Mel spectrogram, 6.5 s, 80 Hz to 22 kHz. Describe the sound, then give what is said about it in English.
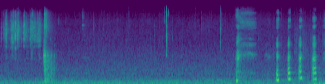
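Dice rolled for a Mage: The Ascension tabletop role-playing game, a quick run of sharp clicks and clatters near the end after a few scattered faint taps. “Oh, these new dice love me so much. That's going to be 5 successes. I rolled 2 tens again.”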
